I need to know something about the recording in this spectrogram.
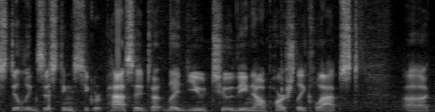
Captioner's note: none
